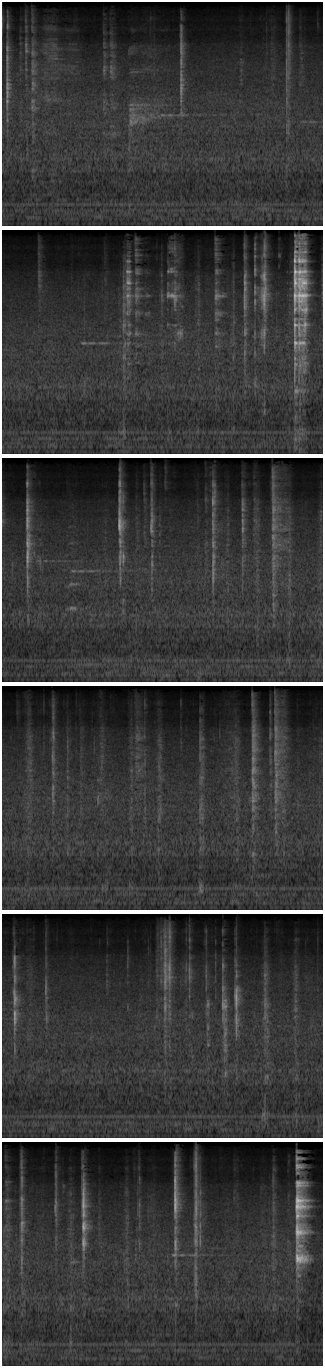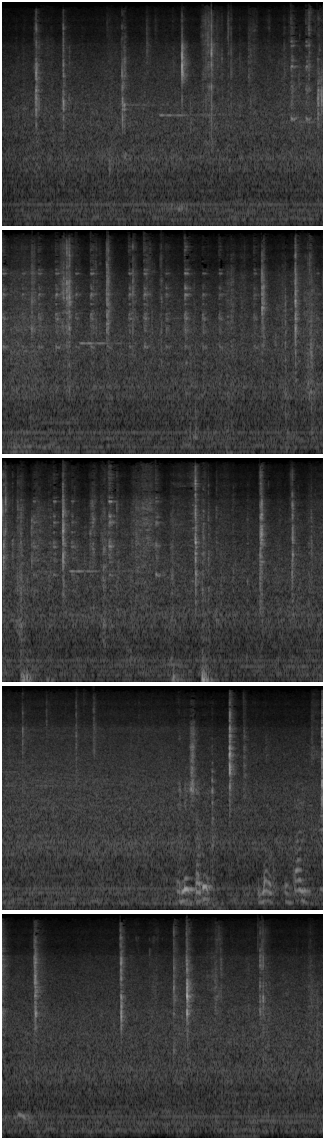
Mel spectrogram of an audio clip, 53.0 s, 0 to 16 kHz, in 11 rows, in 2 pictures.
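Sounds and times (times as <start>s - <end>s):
steady low hum: 0.0s - 52.9s
utensils clinking on a plate: 6.6s - 9.7s, 33.1s - 41.1s.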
